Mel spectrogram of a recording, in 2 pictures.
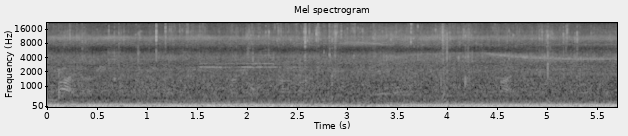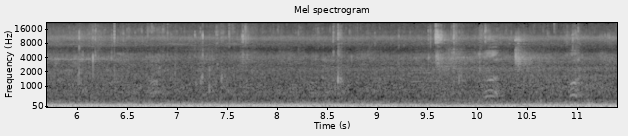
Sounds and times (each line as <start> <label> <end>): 0.0 Fishing boats 11.4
